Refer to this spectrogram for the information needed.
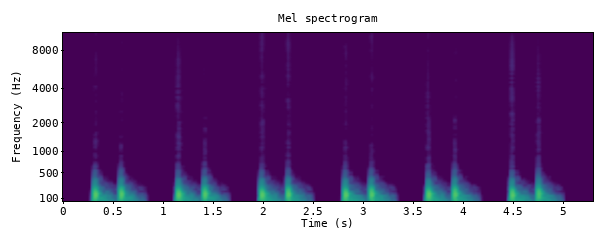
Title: Listen Baby heart sound with pinard stethoscope | Baby's heart beat #shortsvideo #baby #pregnancy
